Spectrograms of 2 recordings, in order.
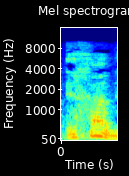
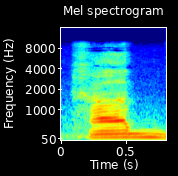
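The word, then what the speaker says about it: אחד: Echad em hebraico termina com D, mudo, com a letra Dalet. E os sábios falam que quando você pronuncia essa frase, você deve pronunciá-la de maneira tal, onde se expressa o Dalet de uma maneira forte.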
